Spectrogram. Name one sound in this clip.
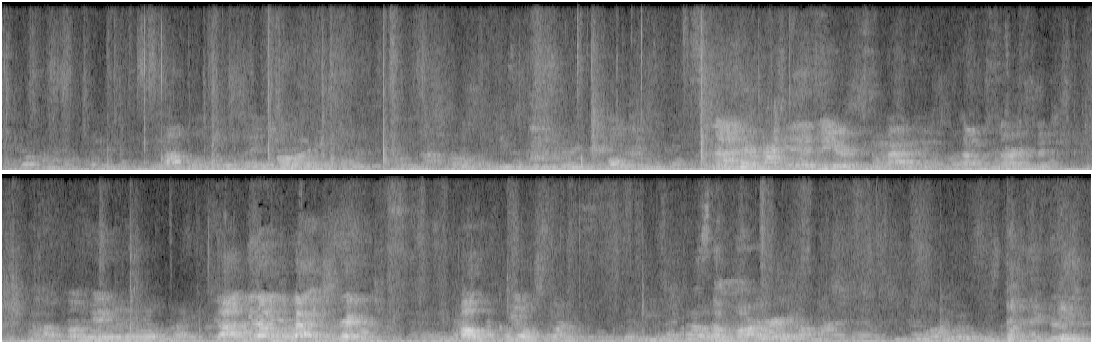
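Bare feet thump on a wooden floor.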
